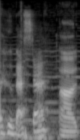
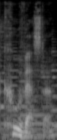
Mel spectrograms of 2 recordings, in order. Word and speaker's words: Kuvesta: oath bows, the Huvesta. So it's Kuvesta. Kuvesta. Yeah, no worries. I missed. Yeah, it's spelled because I actually spent the time and I looked up the translation to Elvish. Kuvesta, Cuvesta. Kuvesta. I was right, except for I thought it was Ku with an H, but it's Ku.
